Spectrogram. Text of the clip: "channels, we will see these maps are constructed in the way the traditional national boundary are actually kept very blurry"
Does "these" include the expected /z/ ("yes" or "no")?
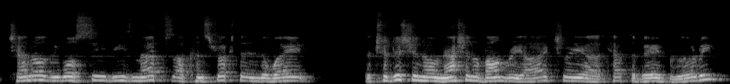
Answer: yes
